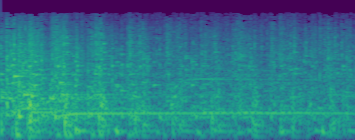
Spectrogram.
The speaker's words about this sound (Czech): Tak jak můžete slyšet, tak jsme se přesunuli ven na hřiště a momentálně tady bubnují desítky dětí i … v čele. Bubnují na různé bubny, ale i hrnce, talíře a kbelíky a je to rámus.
